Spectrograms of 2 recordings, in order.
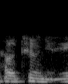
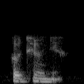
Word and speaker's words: Houttuynia: Sweet wormwood, artemisinin, and hotunia, H-O-U-T-T-U-Y-N-I-N-E, hotunia. I'll spell it again. H-O-U-T-T-U-Y-N-I-A.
